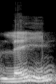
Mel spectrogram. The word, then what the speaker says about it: laying: সো এটা হচ্ছে একটা ট্রানজিটিভ ভার্ব, লে, লেট, লেট, লাইং, আর লেইং, উচ্চারণটা হবে লেইং, লাই, লে, লেইন, লাইং।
